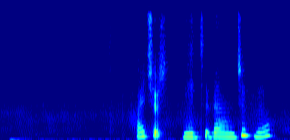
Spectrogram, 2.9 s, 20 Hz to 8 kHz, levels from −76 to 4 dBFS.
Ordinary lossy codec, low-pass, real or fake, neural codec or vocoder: none; 7.2 kHz; fake; codec, 24 kHz, 0.9 kbps, WavTokenizer, large speech release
